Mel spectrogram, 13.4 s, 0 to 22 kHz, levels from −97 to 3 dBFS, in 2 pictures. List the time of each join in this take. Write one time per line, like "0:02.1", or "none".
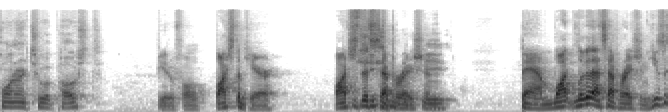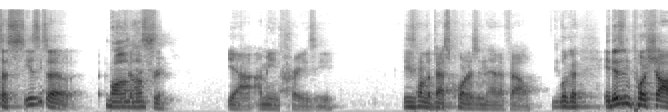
0:02.5
0:06.7
0:07.1
0:09.5
0:10.8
